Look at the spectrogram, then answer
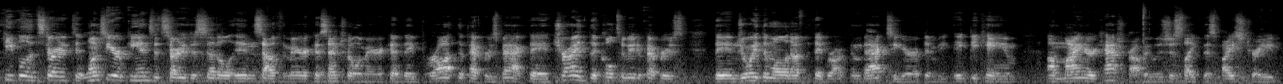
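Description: A man's voice: mid-range voice, fast talker, few pauses, sharp tone. A man hosting a casual podcast chat, explaining things with fillers and easy laughs. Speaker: podcast host. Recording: distant mic with faint noise.

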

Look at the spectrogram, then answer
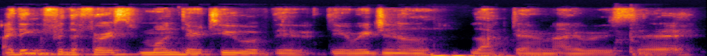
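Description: Low-voiced young west of Ireland man. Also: fast talker, warm tone, slight background noise. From Galway, west of Ireland. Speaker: singer-songwriter, interview guest. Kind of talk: casual interview chat.

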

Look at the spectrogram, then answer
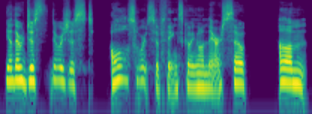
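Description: A Central Texas woman in her fifties, long heard on the radio, guests on a podcast and tells her life story in a casual interview, reflective and chatty with easy laughs. Her voice sits at medium pitch and moves at a normal speed, recorded with studio quality and no room sound.

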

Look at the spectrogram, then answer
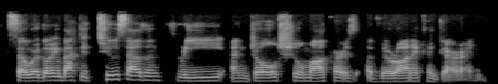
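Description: A man from Sudan with a slightly husky voice, hosting a conversational film podcast. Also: medium pitch, steady tone, normal speed, dark tone. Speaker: podcast host.

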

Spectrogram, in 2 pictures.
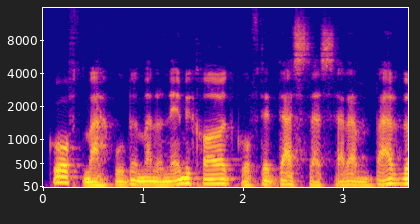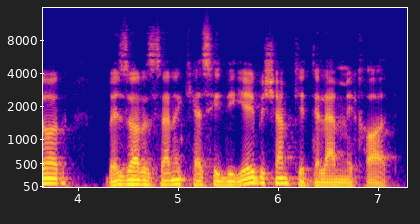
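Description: A man narrating an audiobook in an extremely deep, husky voice. He tells the story at an even, steady pace.

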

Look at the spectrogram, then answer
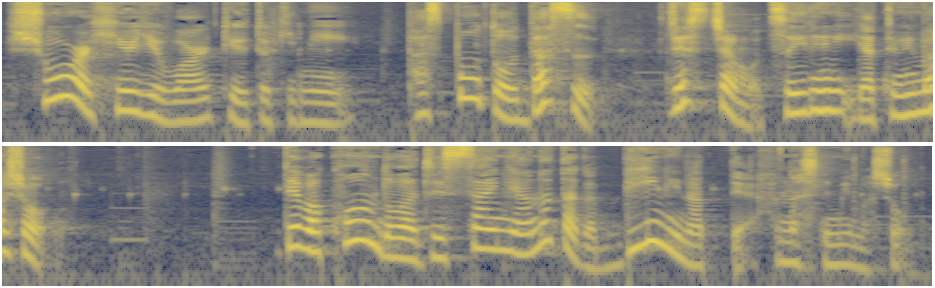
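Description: A woman's voice: medium pitch, sing-song, quick pace, mellow, husky. A woman teaching English pronunciation, patiently demonstrating each sound step by step, with faint music behind her.

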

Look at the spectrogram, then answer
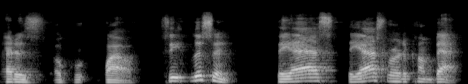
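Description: A man hosting an interview, emphatic and enthusiastic, repeating words and lifting his pitch high when he praises. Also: lively intonation, normal speed, fairly bright tone. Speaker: show host.

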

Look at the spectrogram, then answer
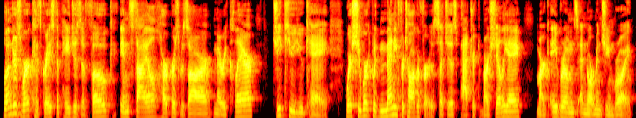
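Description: A man's voice: mid-range voice, animated, measured pace, pushed and bright. A man hosting a podcast interview, reading a guest introduction and then chatting loosely with filler words. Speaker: podcast host, makeup artist. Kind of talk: conversational interview.

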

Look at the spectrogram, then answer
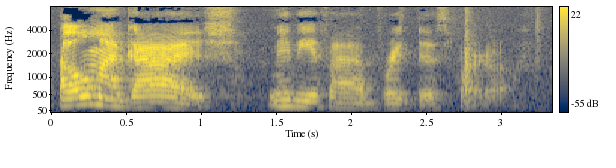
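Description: A woman's voice: low voice, animated, takes it slowly, sharp tone, a little hiss or hum. A woman hosting a casual chat while smoking, bawdy and playful, laughing often. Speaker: podcast host.

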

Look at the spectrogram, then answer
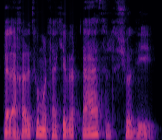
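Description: A man voicing a gentle young woman who pleads softly with her brother. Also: lowish voice, expressive. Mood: pleading.

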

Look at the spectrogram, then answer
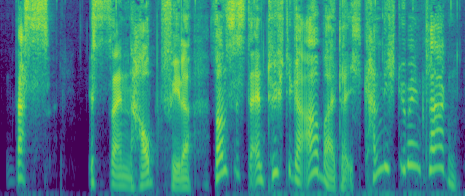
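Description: Guy doing a jumpy high-voiced shopkeeper, all exclaiming, storybook style. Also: huge pitch swings, brisk, no echo, studio quality, full character voice. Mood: chatty. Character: excitable middle-aged male pawnbroker, plain-spoken. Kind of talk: audiobook character voice.

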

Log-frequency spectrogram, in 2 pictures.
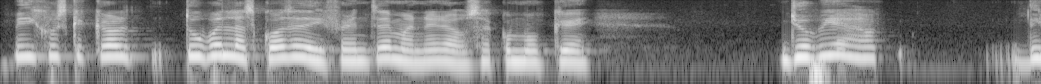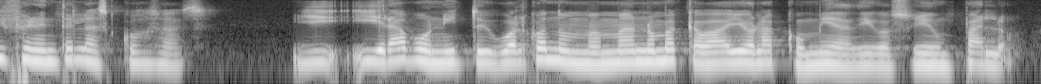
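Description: Mexican woman guest on a podcast, kinda high voice, chatty, does the voices of people she quotes. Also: a little fast, a little mellow. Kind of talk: casual podcast chat.

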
